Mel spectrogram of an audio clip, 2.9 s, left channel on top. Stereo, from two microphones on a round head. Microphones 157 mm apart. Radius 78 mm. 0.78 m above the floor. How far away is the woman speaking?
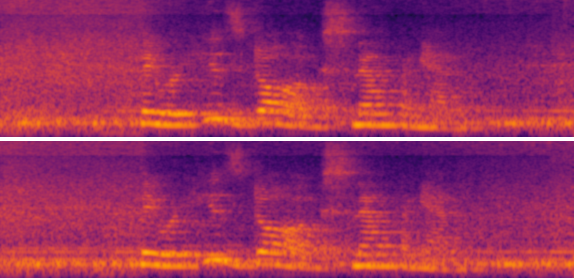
About 1.3 m.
